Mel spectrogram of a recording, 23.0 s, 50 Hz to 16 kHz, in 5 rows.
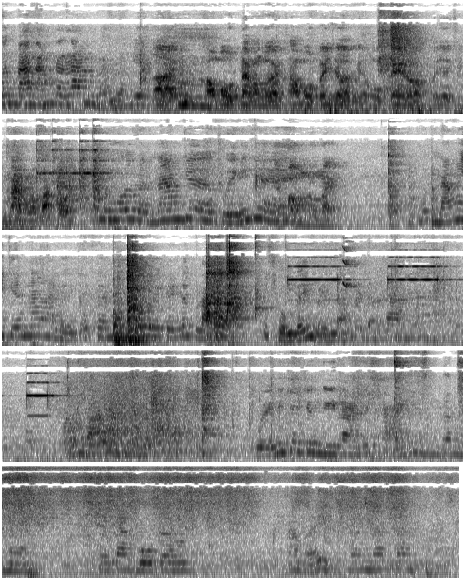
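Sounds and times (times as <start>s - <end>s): voices talking: 8.8s - 18.8s.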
